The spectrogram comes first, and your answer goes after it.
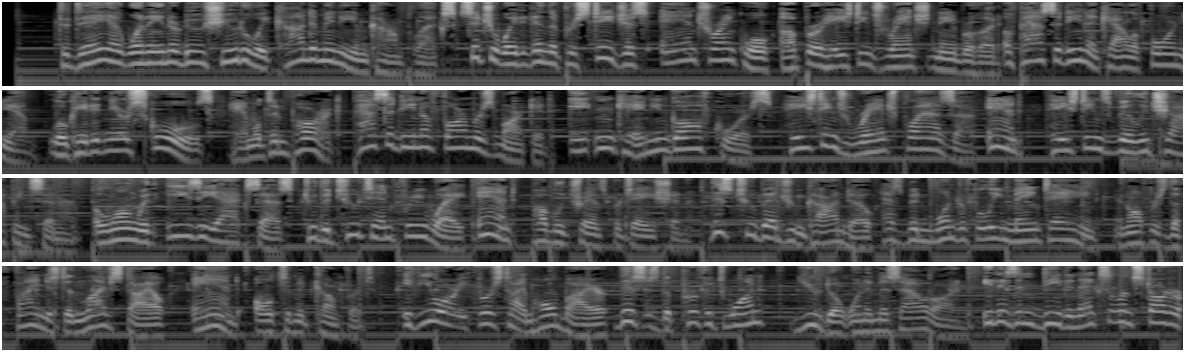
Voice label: radio ad; iheart; Michillina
